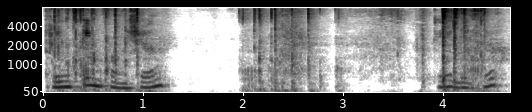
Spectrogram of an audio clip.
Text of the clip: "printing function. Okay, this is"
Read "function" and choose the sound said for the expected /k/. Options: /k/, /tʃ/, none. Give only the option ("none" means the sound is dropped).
none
